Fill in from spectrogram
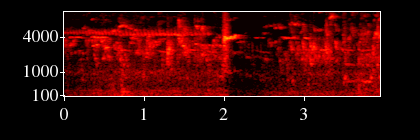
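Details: Pet common starling kept in captivity, asked to sing, gives a steady high whistle under a jumble of chatter, broken by a sharp squeak midway, followed by renewed scratchy warbling.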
